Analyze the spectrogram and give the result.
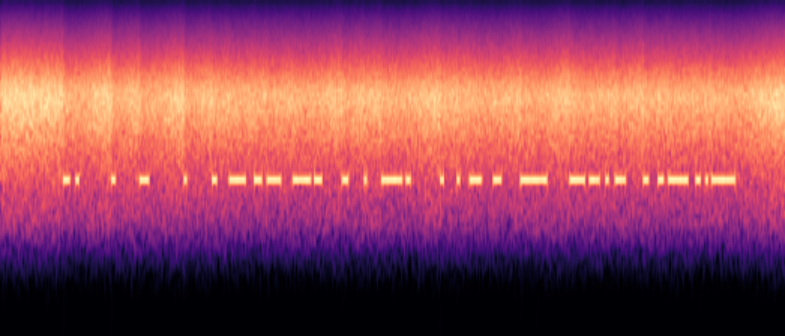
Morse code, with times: none

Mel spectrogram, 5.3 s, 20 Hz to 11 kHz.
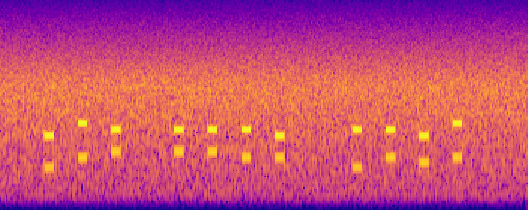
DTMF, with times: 0.4-1.2 190
1.7-2.8 0087
3.5-4.6 2849

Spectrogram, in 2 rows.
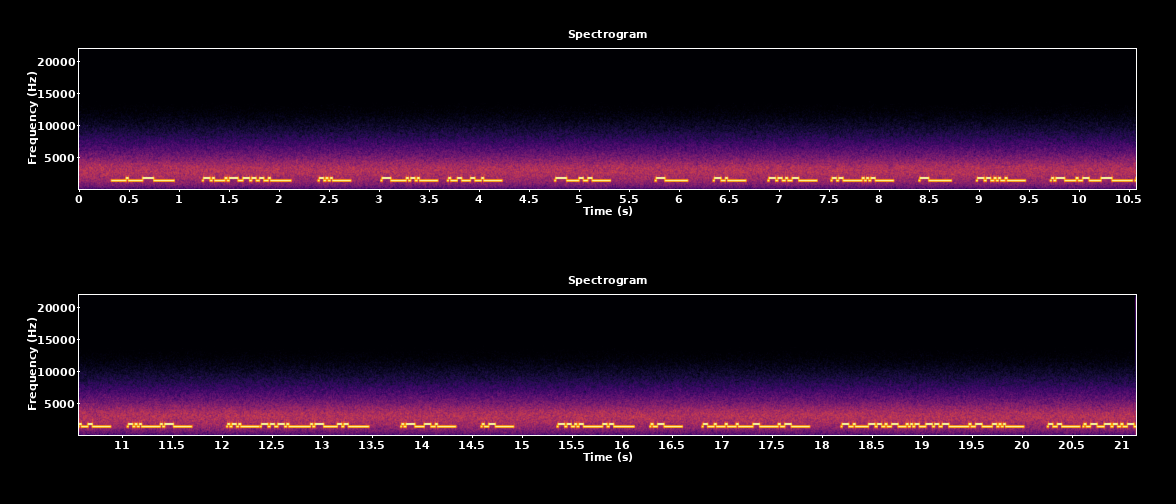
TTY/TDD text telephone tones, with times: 0.6-1.6 THE
1.8-6.5 PRODUCTION
7.1-8.6 ALSO
9.1-12.2 FEATURED
12.6-14.8 HELENA
15.5-18.4 BLACKMAN
18.6-19.0 AS
19.2-20.8 MARIA
21.0-21.1 …

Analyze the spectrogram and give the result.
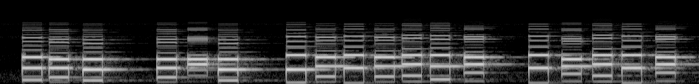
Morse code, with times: none

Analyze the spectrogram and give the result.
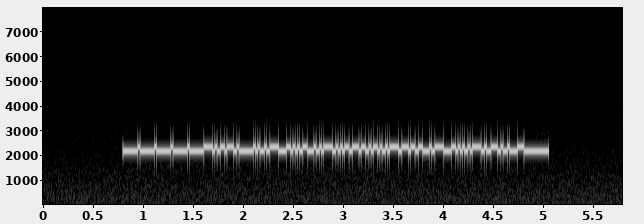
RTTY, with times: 2.1-3.1 FORCES
3.3-3.6 DE
3.7-4.9 COREA.

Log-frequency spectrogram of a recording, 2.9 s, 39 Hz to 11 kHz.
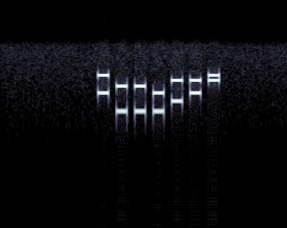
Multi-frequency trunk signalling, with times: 1.0-1.1 KP
1.2-2.0 44289
2.1-2.2 ST

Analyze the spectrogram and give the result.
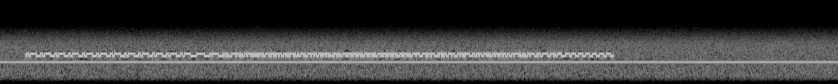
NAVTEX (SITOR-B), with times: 2.4-2.9 ER
2.8-3.3 IS
3.2-4.0 GEEN
3.9-5.7 GEZAMENLIJK

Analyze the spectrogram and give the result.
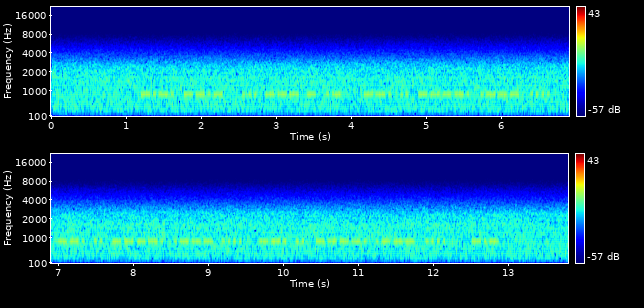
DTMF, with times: none

